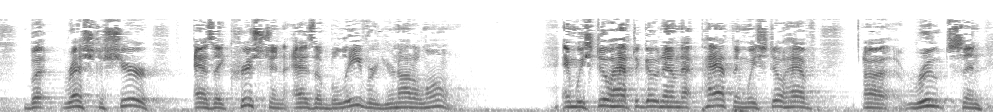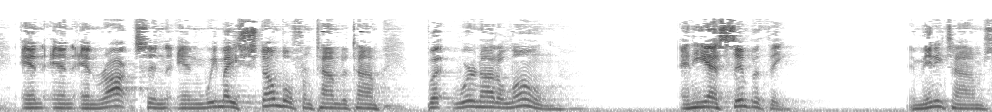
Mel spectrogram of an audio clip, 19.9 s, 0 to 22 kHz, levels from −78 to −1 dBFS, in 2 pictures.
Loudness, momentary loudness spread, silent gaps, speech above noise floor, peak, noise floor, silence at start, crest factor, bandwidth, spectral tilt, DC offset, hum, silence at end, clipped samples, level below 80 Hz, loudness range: -25 LUFS; 12 LU; none; 30 dB; -4 dBFS; -57 dBFS; 0 s; 24 dB; 11.5 kHz; -2 dB/octave; under 0.1%; none; 0 s; under 0.1%; -54 dBFS; 4 LU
